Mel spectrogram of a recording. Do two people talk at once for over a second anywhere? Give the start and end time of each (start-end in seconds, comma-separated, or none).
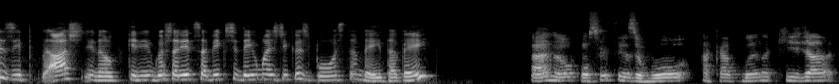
none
